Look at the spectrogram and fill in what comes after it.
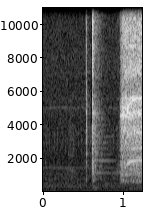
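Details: Kodak KC30 35mm camera during a flash photoresistor test under phone light: two crisp shutter clicks then a steady high motor whirr as film winds on; normal shutter and advance.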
